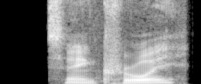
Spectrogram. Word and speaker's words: Saint Croix: Saint Croix.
